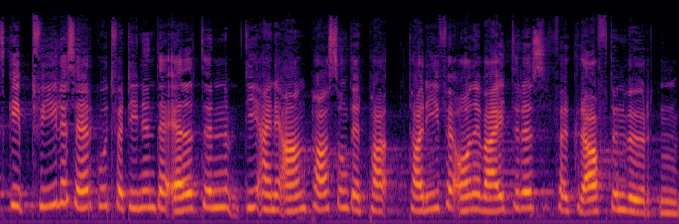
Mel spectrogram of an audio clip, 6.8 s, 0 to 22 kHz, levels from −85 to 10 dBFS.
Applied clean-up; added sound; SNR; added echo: none; none; none; none.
